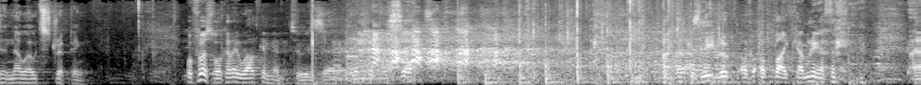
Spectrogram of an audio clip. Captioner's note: laughter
